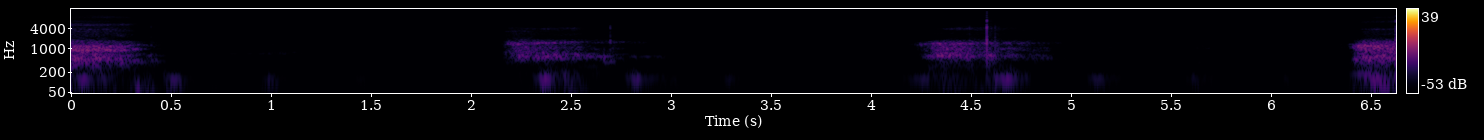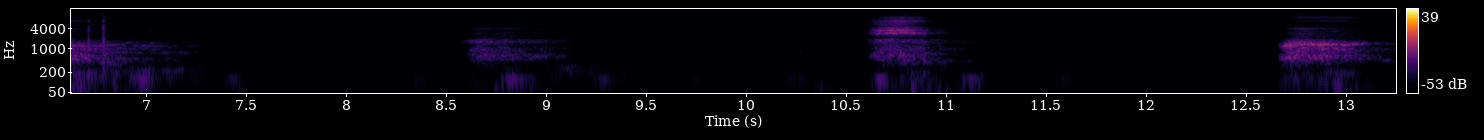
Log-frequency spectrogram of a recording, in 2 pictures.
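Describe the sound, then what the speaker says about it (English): Steady breaths during a dumbbell workout, seven distinct breath bursts spaced about two seconds apart, close and clear against near silence. "Exhale, inhale."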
